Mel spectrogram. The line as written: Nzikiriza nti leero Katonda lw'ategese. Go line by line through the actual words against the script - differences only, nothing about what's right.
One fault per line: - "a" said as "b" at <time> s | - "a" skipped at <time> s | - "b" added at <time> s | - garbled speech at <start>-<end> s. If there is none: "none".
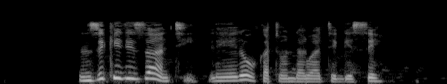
none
